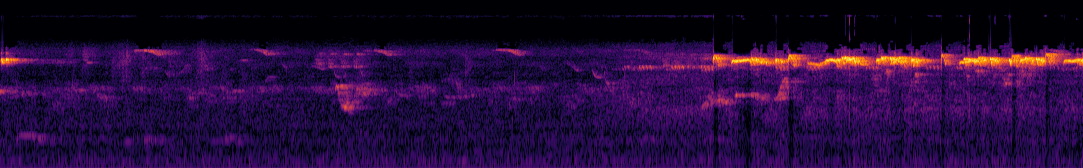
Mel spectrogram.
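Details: Common kingfisher: a few faint, thin high notes at first, then from about seven seconds a loud, shrill, high-pitched whistling trill that runs almost without a break, wavering slightly in pitch, with no other clear sounds.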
